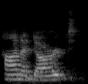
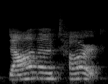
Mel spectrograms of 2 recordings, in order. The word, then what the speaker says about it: Donna Tartt: I was going to say Tana Dart. That's not how we say her name. Donna Tartt managed to make New York City just so homey feeling for descriptions.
